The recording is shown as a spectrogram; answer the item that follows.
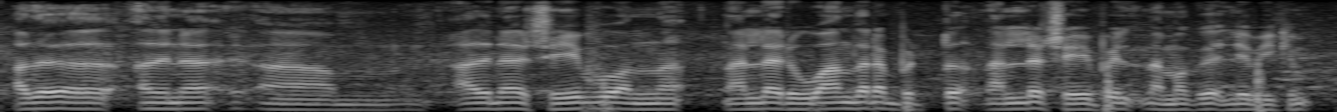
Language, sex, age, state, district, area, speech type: Malayalam, male, 45-60, Kerala, Kottayam, rural, spontaneous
